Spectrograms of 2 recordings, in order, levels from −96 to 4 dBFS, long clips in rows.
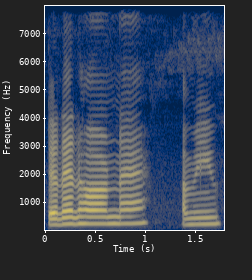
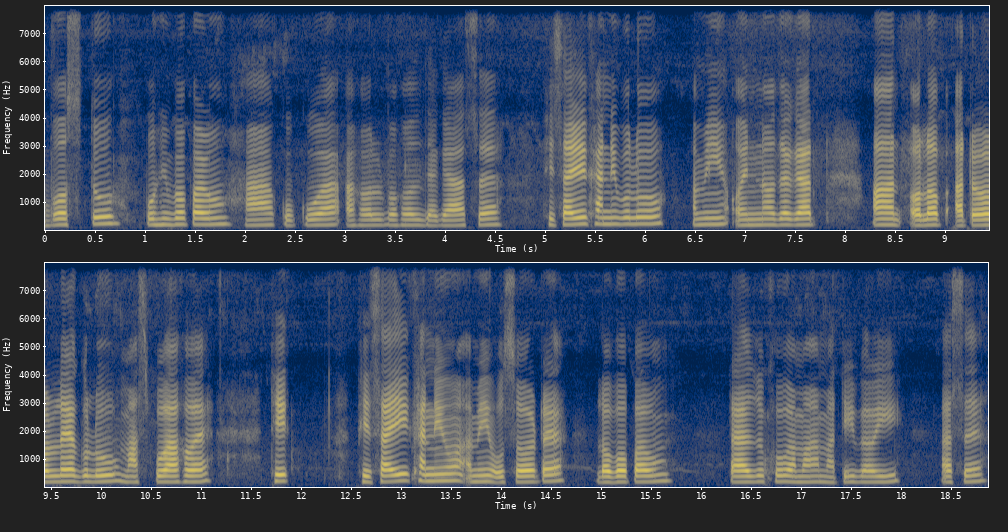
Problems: none marked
